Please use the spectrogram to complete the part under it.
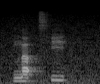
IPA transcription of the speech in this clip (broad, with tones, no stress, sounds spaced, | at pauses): n̪ a˨ ʔ t͡sʰ i˦ t̚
